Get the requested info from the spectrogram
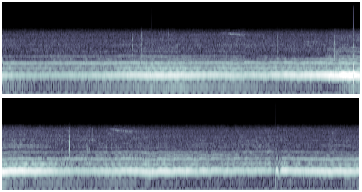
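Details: Hive of honey bees where female workers surround and protect the queen; a dense, even drone hums throughout, rising a little in volume midway, with scattered faint clicks and taps.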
